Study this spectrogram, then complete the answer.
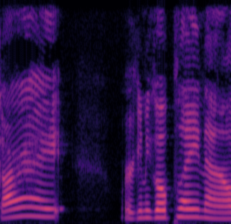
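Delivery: high, careful little announcement to a parent; coaxing child. Retold or imitated. Daughter buttering up her dad before playing, coaxing. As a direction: lift the pitch, easing gently toward leaving. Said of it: "make him feel included".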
